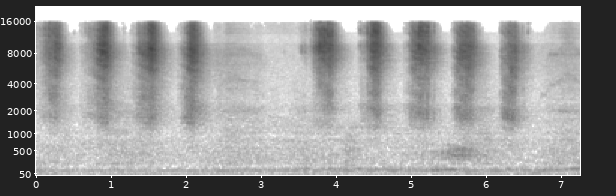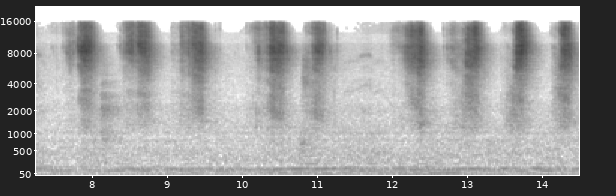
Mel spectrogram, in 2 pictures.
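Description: A double-edge safety razor with a Morris Stainless blade, on its second shave, scraping through lathered stubble on the neck. It makes short rasping strokes about two a second, in runs with brief pauses.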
